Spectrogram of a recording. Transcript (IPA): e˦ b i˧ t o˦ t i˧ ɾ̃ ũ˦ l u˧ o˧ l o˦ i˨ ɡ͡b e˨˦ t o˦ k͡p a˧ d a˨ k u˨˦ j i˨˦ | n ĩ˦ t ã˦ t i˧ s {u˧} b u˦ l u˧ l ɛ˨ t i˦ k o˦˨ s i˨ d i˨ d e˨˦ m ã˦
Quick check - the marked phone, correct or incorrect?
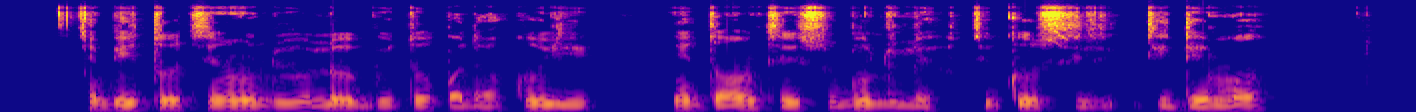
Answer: correct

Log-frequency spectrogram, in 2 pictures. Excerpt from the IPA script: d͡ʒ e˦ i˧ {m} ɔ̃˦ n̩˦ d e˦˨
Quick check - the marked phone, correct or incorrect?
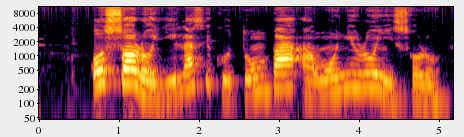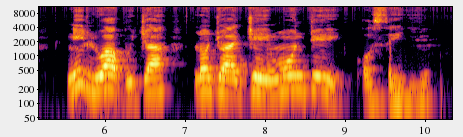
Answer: correct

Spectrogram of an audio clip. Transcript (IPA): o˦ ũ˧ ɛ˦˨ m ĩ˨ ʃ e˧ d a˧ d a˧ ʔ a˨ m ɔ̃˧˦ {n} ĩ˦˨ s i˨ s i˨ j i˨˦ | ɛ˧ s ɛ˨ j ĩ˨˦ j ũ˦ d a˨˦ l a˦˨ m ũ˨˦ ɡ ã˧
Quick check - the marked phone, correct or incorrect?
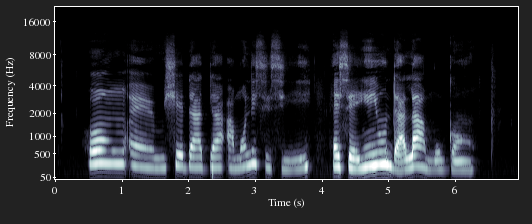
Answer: correct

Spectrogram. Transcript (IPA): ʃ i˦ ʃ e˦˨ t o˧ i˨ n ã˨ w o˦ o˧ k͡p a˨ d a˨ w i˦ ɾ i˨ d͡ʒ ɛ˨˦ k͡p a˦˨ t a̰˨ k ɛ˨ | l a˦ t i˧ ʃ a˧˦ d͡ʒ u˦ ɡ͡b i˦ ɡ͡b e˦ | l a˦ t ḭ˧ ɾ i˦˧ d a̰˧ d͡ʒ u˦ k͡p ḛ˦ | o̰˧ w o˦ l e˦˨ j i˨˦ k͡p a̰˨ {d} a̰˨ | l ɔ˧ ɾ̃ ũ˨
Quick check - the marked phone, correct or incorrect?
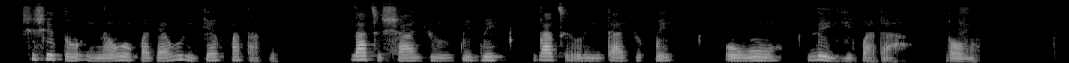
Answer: correct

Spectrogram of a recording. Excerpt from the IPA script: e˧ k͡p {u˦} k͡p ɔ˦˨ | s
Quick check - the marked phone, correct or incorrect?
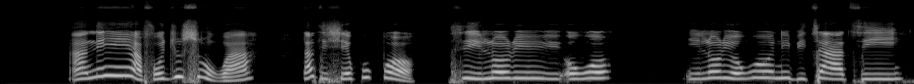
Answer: correct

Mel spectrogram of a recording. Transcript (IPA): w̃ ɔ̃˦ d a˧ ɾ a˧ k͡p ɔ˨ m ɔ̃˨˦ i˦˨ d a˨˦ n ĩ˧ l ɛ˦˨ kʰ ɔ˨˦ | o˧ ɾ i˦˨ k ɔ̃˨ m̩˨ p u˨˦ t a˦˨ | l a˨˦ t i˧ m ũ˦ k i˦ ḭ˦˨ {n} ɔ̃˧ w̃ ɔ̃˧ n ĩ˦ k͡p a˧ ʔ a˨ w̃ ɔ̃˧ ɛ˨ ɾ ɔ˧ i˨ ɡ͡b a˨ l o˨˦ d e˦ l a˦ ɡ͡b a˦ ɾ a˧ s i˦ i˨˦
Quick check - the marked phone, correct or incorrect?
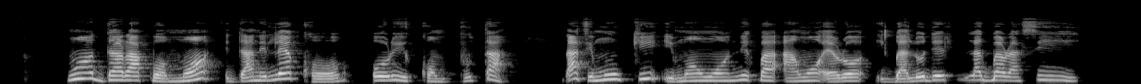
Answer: incorrect: m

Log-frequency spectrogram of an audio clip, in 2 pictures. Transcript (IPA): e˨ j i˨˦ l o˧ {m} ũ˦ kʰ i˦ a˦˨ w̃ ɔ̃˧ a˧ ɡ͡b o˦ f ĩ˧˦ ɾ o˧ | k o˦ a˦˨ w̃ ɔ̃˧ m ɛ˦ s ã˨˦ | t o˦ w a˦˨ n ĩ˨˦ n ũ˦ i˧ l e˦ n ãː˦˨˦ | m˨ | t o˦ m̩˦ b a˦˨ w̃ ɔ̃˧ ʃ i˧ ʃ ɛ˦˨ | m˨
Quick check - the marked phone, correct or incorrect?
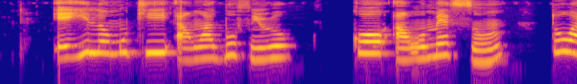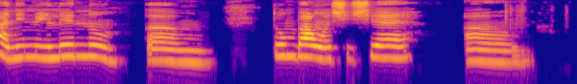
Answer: correct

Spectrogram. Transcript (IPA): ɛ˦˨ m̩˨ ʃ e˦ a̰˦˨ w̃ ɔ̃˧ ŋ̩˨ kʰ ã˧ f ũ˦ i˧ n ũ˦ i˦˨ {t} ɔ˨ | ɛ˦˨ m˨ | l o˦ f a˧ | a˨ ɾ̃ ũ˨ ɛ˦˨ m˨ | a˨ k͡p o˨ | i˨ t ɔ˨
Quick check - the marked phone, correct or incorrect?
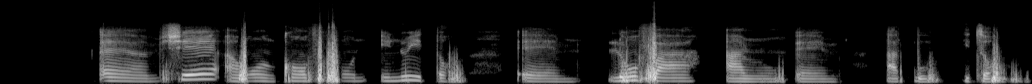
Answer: correct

